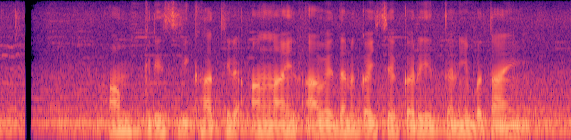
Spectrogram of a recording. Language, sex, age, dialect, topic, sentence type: Bhojpuri, male, 18-24, Southern / Standard, banking, question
